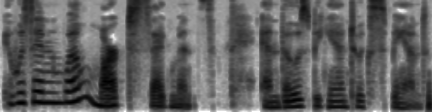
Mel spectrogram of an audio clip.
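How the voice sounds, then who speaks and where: Woman reading a story aloud, expressive and dramatic, raspy voice, close dry recording. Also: fairly low pitch, measured pace, no room sound. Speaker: storyteller, show host. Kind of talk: scripted storybook narration.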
